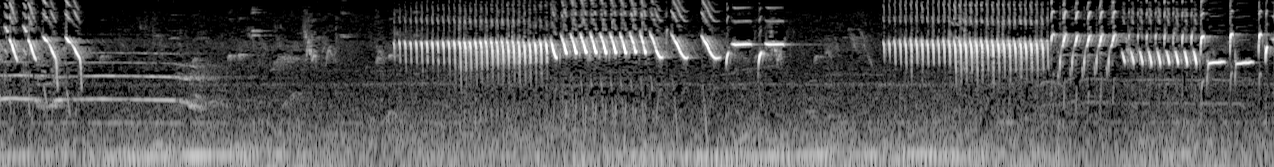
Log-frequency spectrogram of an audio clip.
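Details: Canary voice with drawn-out descending whistles at first, a quiet gap, then loud rapid trills and chattering runs, another pause and a second rolling trill sequence.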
